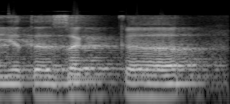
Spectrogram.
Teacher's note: یتزکا، یا تا جلدی پڑھیں گے، زا تیز صفیر کی آواز سے ادا کریں گے، زا کو کاف سے ملانا ہے، کاف پر کھڑا زبر ہے، 2 حرکات لمبا کرنا ہے.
